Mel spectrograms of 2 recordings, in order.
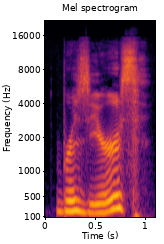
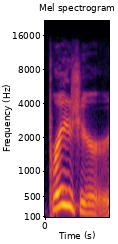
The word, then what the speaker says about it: brazier: Um, and it's the uh Tony calls them bazeers. I'm like, every single time I hear it, I'm like, that's a bra. It it. How do you pronounce that? It's braier. Brazier.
